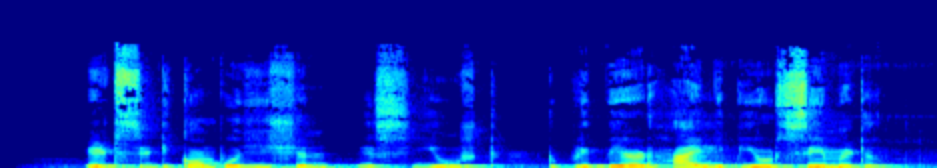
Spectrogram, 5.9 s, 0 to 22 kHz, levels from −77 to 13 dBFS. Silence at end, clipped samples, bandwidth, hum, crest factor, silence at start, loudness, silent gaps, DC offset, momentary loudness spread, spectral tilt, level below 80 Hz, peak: 0.2 s; under 0.1%; 16.5 kHz; none; 18 dB; 0.55 s; -24 LUFS; none; under 0.1%; 12 LU; -5.5 dB/octave; -62 dBFS; -6 dBFS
